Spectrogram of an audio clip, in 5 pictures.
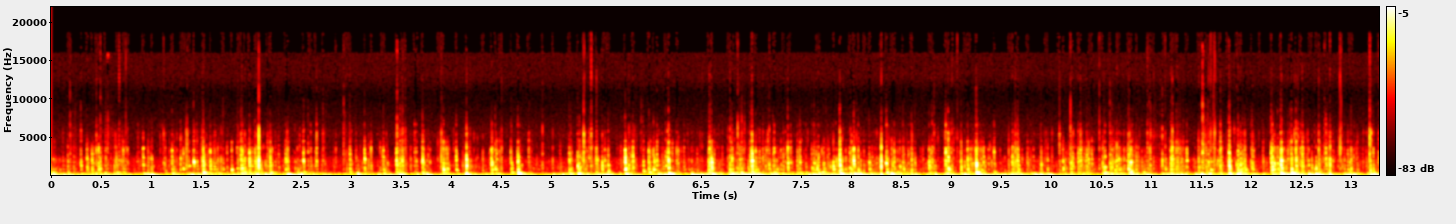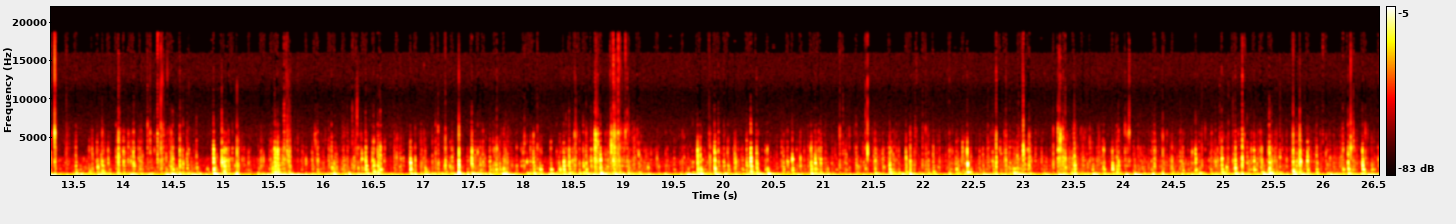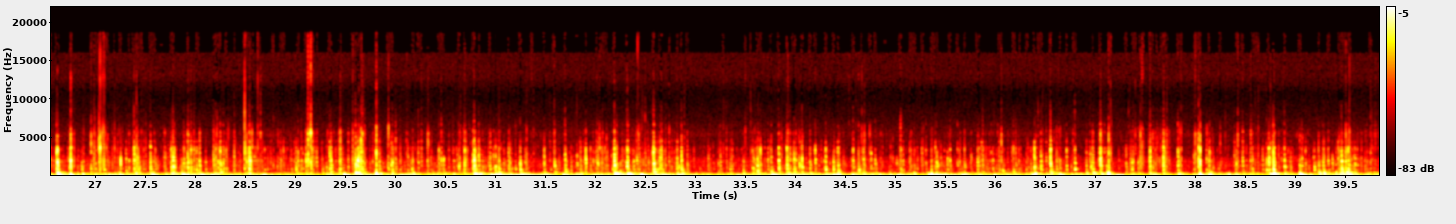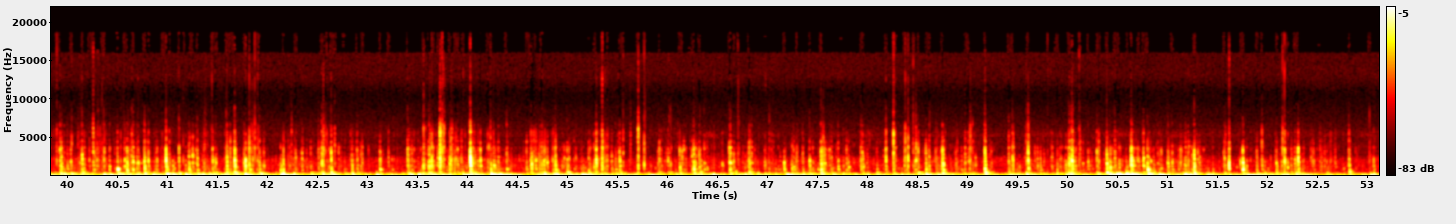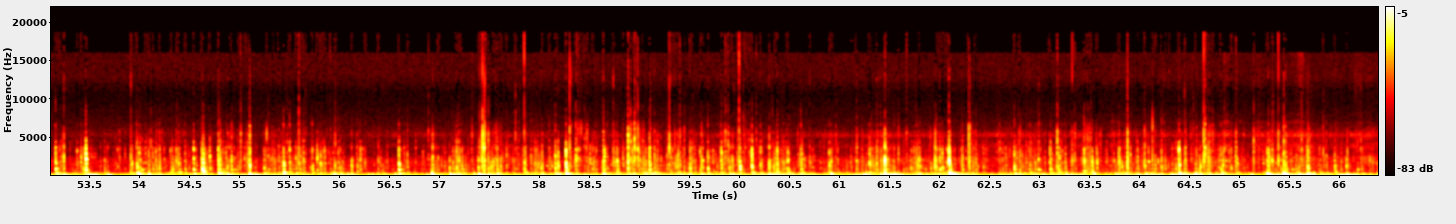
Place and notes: first snowflakes falling on a single dried reed. contact microphones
